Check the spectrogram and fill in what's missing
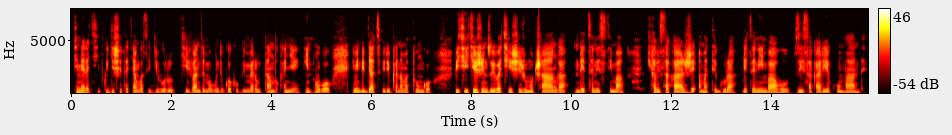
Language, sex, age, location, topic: Kinyarwanda, female, 18-24, Huye, agriculture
